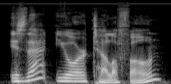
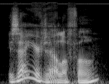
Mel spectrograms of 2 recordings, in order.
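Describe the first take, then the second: First: The words are said separately and carefully. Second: The words are linked together and said quickly.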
